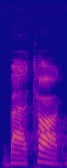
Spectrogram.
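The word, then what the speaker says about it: batach: ba talk back talk gotta keep saying the a for the short or long a bad talk b a b long a t a short a c h so b long a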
